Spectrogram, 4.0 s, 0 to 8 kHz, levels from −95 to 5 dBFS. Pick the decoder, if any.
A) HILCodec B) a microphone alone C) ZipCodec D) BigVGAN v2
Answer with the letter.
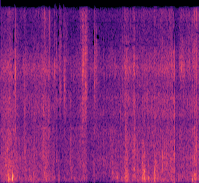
B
